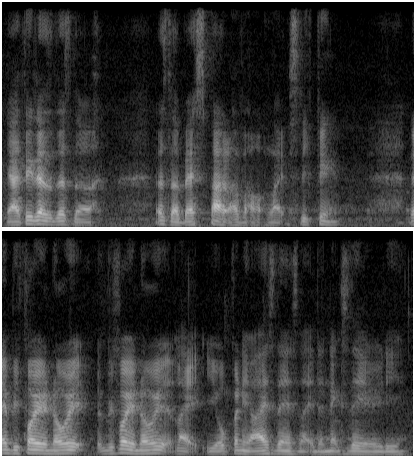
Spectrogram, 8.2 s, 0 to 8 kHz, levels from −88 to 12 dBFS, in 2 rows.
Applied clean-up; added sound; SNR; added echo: none; none; none; none.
